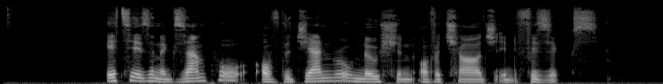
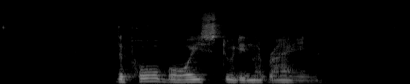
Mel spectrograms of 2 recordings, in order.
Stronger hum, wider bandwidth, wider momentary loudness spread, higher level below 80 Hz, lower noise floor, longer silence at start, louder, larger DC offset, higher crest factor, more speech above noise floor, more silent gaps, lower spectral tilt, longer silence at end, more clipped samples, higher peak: neither; first, 16 kHz vs 14 kHz; second, 7 LU vs 16 LU; first, -56 dBFS vs -78 dBFS; second, -63 dBFS vs under -90 dBFS; about the same, 1.05 s vs 1.15 s; first, -27 LUFS vs -40 LUFS; neither; about the same, 20 dB vs 20 dB; second, 36 dB vs over 50 dB; neither; about the same, -4.5 dB/octave vs -4.5 dB/octave; second, 0.65 s vs 0.95 s; neither; first, -8 dBFS vs -24 dBFS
